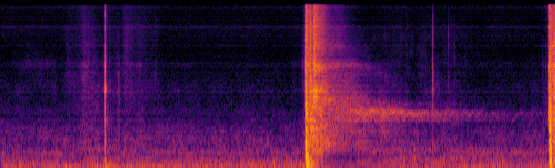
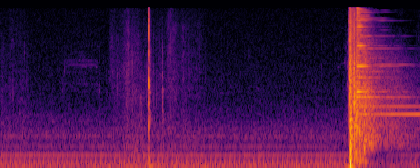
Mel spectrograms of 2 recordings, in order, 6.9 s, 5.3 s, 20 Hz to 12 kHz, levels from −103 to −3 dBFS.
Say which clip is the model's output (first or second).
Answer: first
